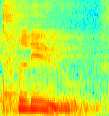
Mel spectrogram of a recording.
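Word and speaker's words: clew: In ancient Greek, a ball of thread is called a clue. It's spelled cl ew.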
